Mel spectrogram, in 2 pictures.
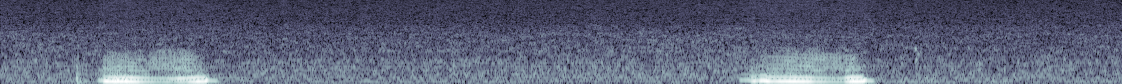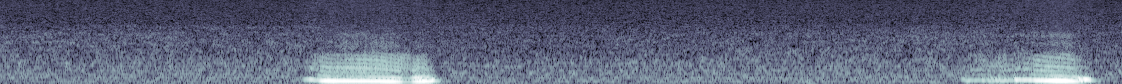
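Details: Fat domestic cat snoring while asleep: four low, rumbling snore breaths, each about half a second long and roughly three seconds apart, with quiet pauses between them.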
